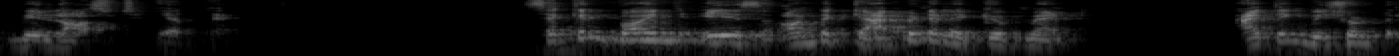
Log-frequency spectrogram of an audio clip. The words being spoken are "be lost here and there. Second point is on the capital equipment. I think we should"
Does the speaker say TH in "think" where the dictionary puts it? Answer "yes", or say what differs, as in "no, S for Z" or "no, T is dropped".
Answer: no, T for TH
